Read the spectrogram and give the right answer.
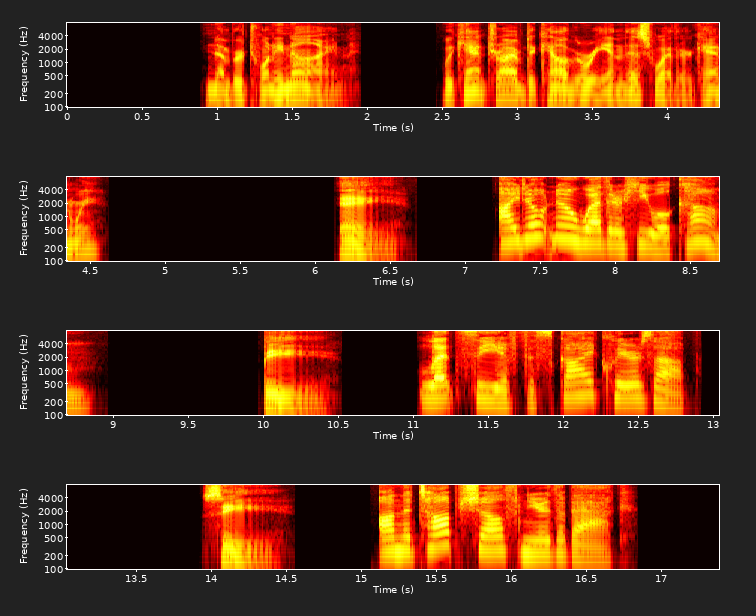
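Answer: B: Let's see if the sky clears up.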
